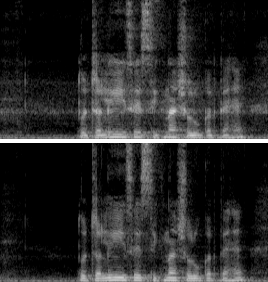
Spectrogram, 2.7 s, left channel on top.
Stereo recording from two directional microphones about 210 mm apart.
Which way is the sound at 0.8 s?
40° right (ahead or behind).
